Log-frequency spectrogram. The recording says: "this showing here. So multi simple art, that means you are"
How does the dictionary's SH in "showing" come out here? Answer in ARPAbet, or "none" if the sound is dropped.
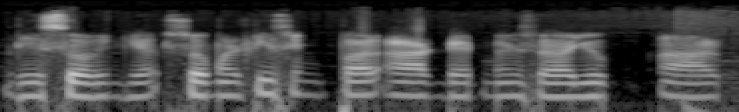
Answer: S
